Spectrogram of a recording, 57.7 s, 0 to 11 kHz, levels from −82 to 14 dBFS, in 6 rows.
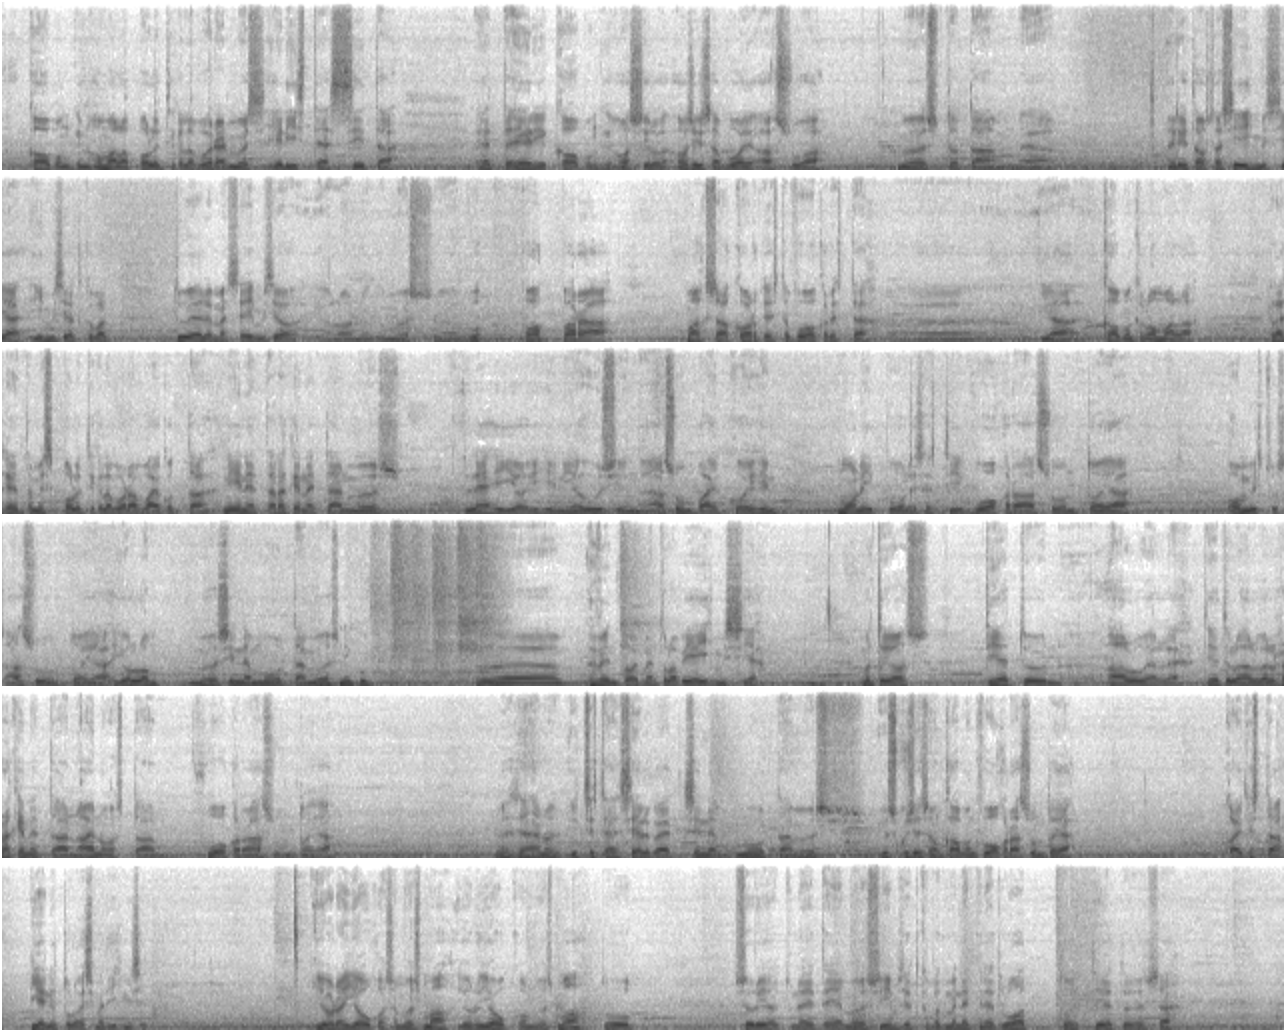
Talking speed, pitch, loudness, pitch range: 100 wpm, 130 Hz, -19 LUFS, 125-140 Hz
